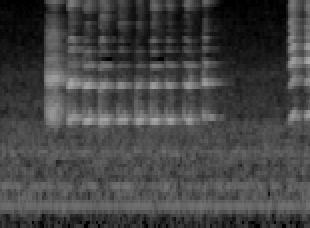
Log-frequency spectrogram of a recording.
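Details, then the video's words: Pet ring-necked parakeet, ten months old, uttering a fast series of about ten pulsed, nasal, stuttering notes over a second and a half, followed by a brief harsh squawk. "My funny noise ringneck"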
